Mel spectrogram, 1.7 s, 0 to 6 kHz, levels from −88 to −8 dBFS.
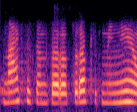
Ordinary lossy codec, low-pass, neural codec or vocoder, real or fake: Opus, 16 kbps; 5.4 kHz; none; real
